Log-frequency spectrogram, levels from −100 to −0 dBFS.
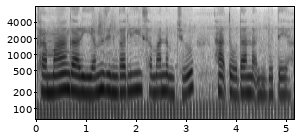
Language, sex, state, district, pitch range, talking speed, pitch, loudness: Wancho, female, Arunachal Pradesh, Longding, 190-210 Hz, 150 wpm, 205 Hz, -15 LUFS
